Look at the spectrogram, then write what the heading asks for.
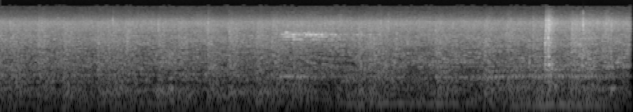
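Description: Steady rain falling, a continuous hiss, with a brief high chirp about halfway through and a sharp click near the end.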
